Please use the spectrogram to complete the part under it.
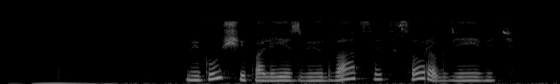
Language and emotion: Russian, sad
